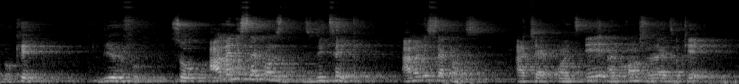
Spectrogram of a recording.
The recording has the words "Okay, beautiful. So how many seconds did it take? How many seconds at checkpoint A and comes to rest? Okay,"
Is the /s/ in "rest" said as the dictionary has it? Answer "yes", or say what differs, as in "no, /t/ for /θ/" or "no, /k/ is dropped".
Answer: no, /s/ is dropped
